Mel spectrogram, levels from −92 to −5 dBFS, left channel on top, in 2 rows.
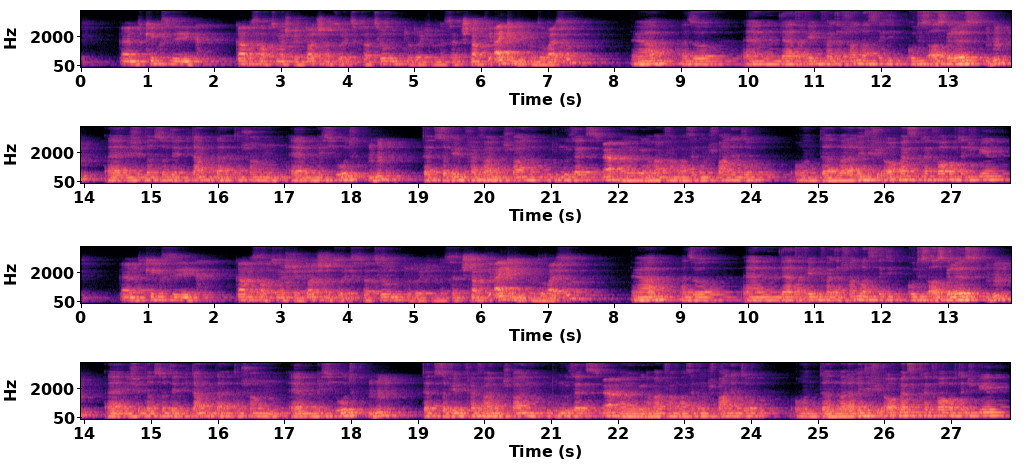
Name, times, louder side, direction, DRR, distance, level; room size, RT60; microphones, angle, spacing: voice 1, 0.6-1.8 2.3-7.4 13.6-13.8 18.3-18.5 21.8-22.0, left 1 dB, 20° left, -4 dB, 3.5 m, -29 dB
voice 2, 8.2-8.7 9.0-9.4 9.9-13.4 14.3-18.1 19.1-24.1 24.7-27.7, right 1 dB, 10° right, -4 dB, 6.5 m, -28 dB
25.5 x 14.0 x 9.0 m, 1.4 s
head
